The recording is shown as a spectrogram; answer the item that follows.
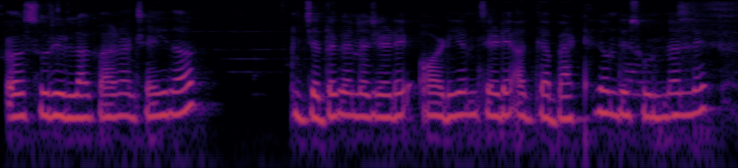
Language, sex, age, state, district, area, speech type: Dogri, female, 18-30, Jammu and Kashmir, Udhampur, rural, spontaneous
